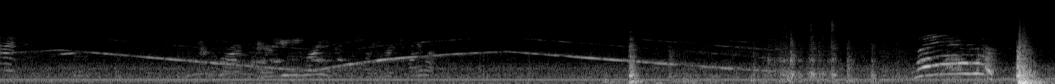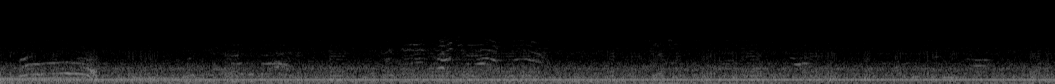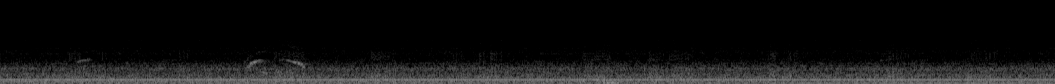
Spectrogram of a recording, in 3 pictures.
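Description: Police siren wailing, sweeping slowly up and down in pitch twice over the first eight seconds, with a steady low hum underneath. A thump comes about six seconds in, then a few short pitched cries and a sharp, loud knock about ten seconds in, the loudest sound.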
